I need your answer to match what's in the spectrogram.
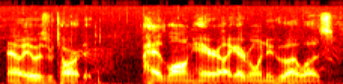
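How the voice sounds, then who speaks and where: A young man with a low voice speaks briskly, casually spinning a rambling, profane story during gameplay. He animatedly acts out quoted dialogue throughout.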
